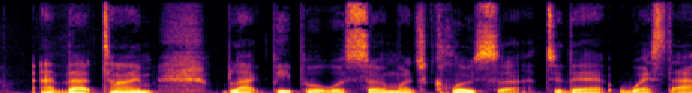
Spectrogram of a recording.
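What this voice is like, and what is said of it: Usual voice. Nothing is said of it.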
